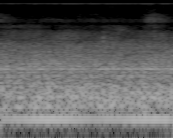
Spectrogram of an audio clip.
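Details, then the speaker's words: Pellet stove repaired for a SIC fail alarm, running after a new fan was installed. A smooth, constant low fan hum with no rattles or scraping: normal running. "so you can hear that fan kicked in and going throw it up and see how hot this sock gets it's running"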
